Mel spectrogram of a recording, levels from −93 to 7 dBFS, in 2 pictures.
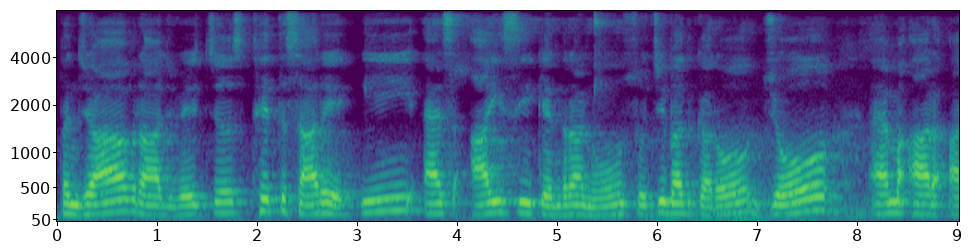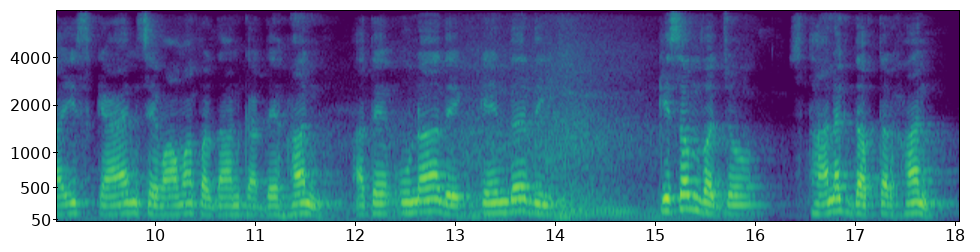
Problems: background sounds at intervals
